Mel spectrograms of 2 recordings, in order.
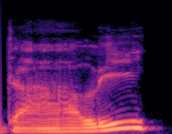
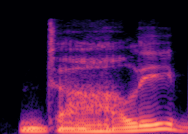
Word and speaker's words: Daaaaaalí: But the way this movie is spelled, it's Dali, not Dali. It's D with 6 A's, Li. Accent on the I.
